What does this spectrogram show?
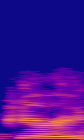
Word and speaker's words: Pierre: on Peary Street, and I couldn't find Peary until somebody explained to me that that was how they pronounce Pierre Street.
